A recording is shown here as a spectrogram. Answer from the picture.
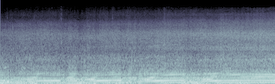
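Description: Drift car engine revving hard, its pitch climbing and dropping in steps as the throttle and gears change.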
